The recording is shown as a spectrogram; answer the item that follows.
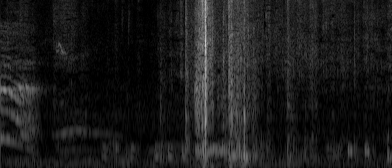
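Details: A black Qatayef tumbler pigeon gives low, soft, rumbling coos in quick uneven pulses, mixed with sharp clicks and rustles in a small room, with a brief higher whistle at the start.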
